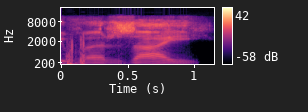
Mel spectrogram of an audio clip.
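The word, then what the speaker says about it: Versailles: is pronounced as mayor similarly verai because LL is there in that basti because LL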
